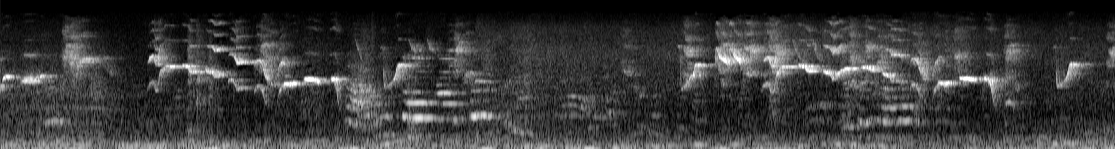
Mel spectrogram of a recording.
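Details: White-rumped shama singing alone in the morning: varied loud whistled phrases, rising and falling notes and sharp chirps in quick bursts, with low background hum.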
